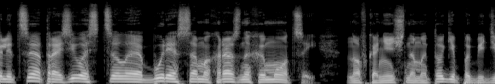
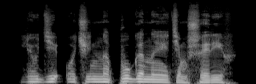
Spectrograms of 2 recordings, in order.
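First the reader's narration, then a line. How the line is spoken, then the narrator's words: Whispered. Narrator (Russian): прошептала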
